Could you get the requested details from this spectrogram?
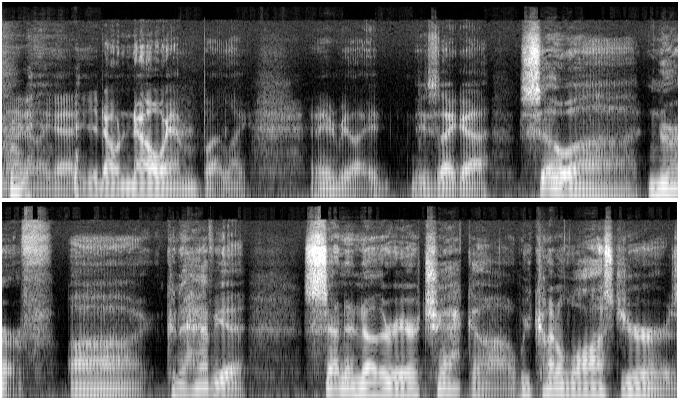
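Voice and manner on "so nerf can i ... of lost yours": put-on casual, easy voice, hesitant and stop-start. Retelling a call back from f, imitating his deep voice. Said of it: "spot on F impression".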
